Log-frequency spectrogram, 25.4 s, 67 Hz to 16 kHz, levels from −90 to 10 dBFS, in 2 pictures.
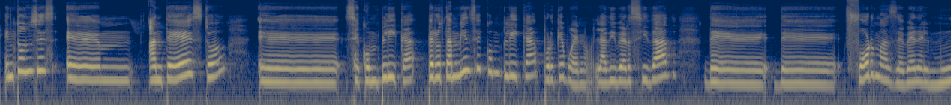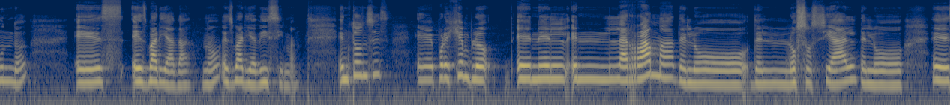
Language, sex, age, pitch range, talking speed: Spanish, female, 20-39, 215-270 Hz, 100 wpm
